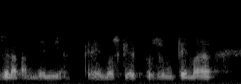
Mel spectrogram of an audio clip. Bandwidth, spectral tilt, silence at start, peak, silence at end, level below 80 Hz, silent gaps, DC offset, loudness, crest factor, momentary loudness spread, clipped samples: 4.9 kHz; -2 dB/octave; 0 s; -16 dBFS; 0 s; -74 dBFS; none; under 0.1%; -36 LUFS; 18 dB; 9 LU; under 0.1%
